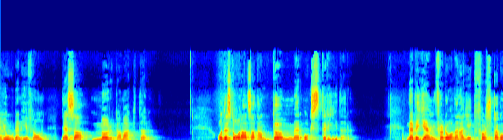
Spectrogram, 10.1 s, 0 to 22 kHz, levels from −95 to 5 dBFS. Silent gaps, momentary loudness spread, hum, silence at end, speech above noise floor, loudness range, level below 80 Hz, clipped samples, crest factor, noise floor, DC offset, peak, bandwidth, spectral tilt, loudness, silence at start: none; 13 LU; none; 0 s; 58 dB; 4 LU; -68 dBFS; under 0.1%; 18 dB; -76 dBFS; under 0.1%; 0 dBFS; 14.5 kHz; -4.5 dB/octave; -18 LUFS; 0 s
